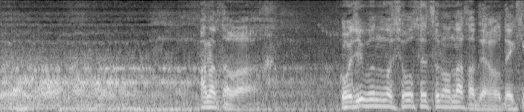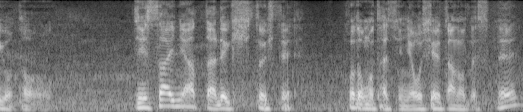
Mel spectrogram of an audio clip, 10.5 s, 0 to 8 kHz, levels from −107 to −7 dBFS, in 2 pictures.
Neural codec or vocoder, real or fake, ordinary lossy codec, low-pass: codec, 16 kHz, 16 kbps, FunCodec, trained on LibriTTS, 50 frames a second; fake; none; none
